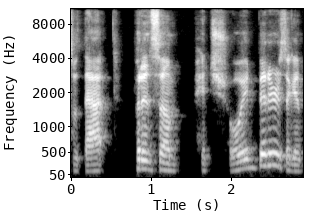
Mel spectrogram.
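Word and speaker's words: Peychaud's: Put in some pichoid bitters. Again, pronunciation peso bitters.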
